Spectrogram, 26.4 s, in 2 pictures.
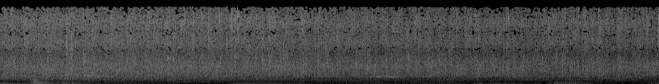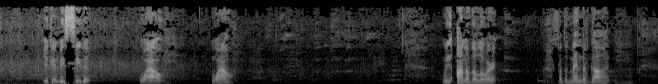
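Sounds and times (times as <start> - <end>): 
audience clapping: 0.0 - 17.2
speech: 14.1 - 15.1, 16.0 - 16.6, 17.4 - 17.9, 22.0 - 23.2, 24.4 - 25.6.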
